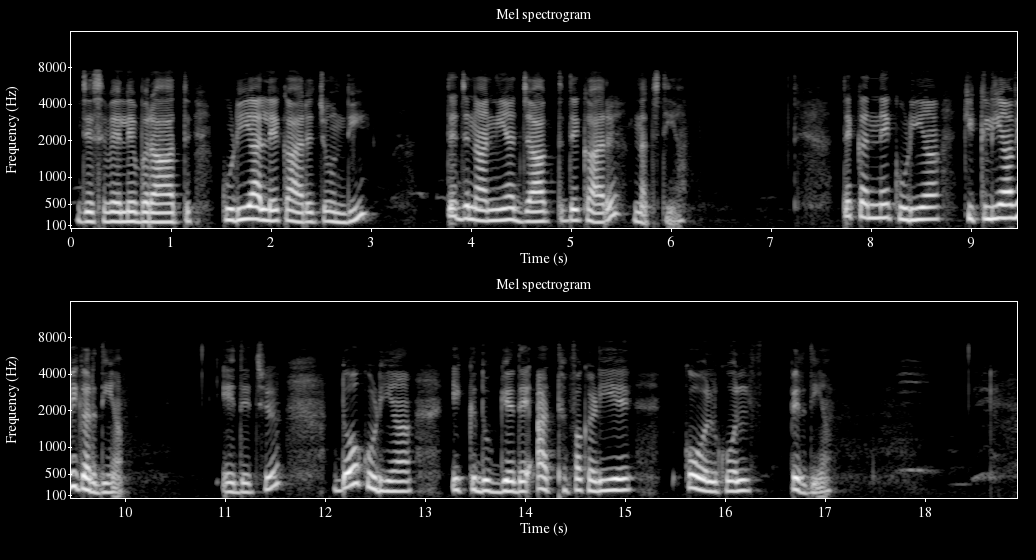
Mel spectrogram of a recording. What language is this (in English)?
Dogri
